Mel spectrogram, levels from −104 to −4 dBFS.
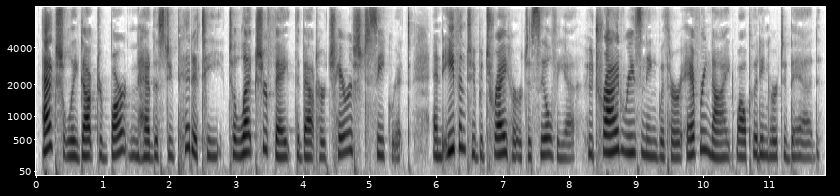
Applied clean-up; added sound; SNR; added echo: none; none; none; none.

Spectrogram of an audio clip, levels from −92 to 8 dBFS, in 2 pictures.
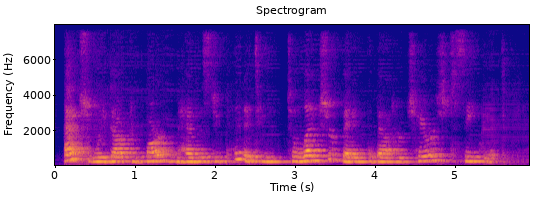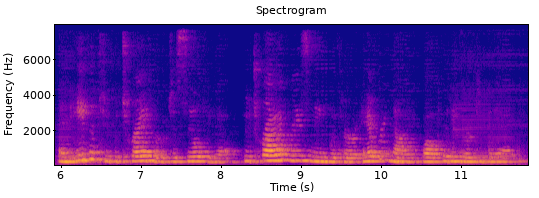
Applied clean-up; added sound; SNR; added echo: neural separator model SepFormer DNS4.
